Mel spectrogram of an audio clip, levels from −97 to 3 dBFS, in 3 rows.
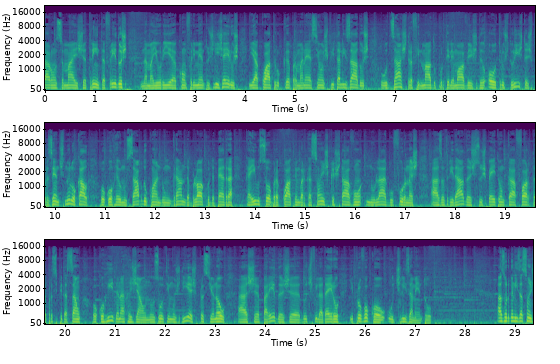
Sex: male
